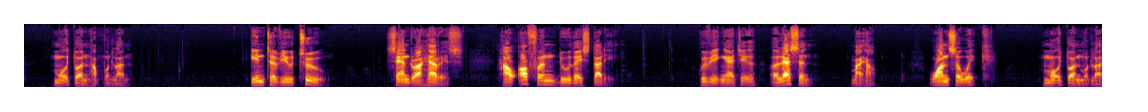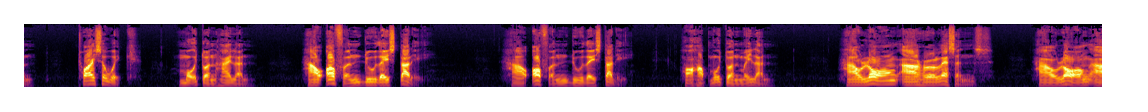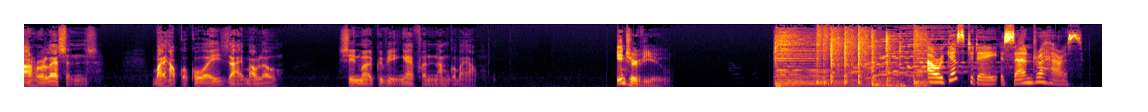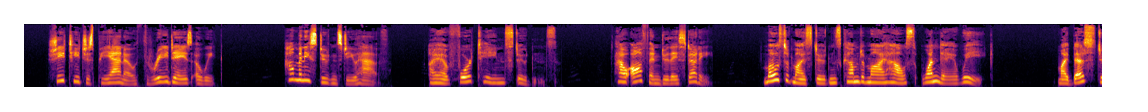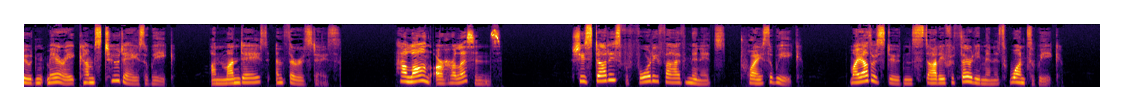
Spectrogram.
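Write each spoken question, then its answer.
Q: How often do they study?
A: Most students once a week; Mary twice a week

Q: How long are her lessons?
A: 45 minutes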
